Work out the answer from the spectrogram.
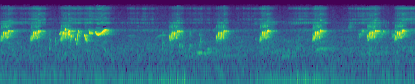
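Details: Loud, bright chirping from a Ruby-throated bulbul used for luring: a quick tumbling warbled phrase early on, then single rich notes spaced about a second apart, with faint low rumbles in between.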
